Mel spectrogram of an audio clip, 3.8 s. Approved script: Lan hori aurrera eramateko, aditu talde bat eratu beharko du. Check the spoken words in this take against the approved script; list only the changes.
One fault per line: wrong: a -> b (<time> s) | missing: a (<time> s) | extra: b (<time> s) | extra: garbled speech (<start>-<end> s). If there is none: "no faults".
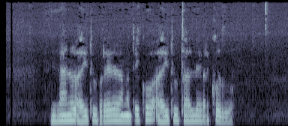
wrong: hori -> aditu (1.1 s)
missing: bat eratu (2.7 s)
